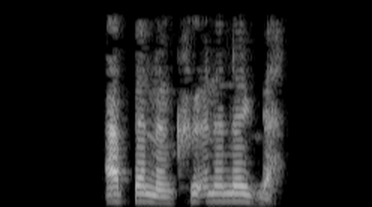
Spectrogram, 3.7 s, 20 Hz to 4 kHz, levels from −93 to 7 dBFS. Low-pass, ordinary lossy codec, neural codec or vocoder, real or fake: 3.6 kHz; MP3, 24 kbps; none; real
